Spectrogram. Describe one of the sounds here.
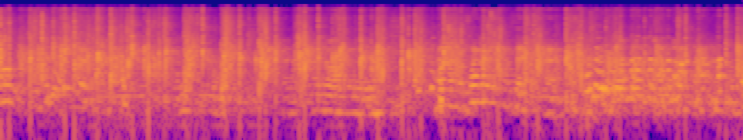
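A small band plays an upbeat tune live.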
